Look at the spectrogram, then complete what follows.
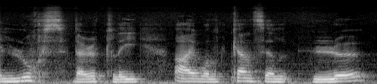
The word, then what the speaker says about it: l'ours: If I talk about the, I say l'ours directly. I will cancel le, like we see here with le serpent is le, will be l'apostrophe because I have vowel, will be l'ours.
